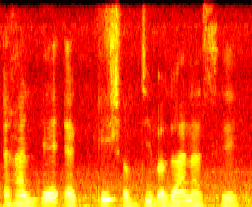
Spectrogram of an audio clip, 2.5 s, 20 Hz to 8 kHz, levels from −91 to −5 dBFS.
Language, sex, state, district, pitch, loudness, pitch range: Bengali, female, Assam, Hailakandi, 170 Hz, -15 LUFS, 155-180 Hz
